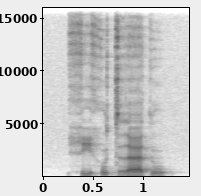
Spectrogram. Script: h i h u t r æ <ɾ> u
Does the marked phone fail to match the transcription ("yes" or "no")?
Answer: yes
